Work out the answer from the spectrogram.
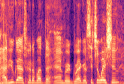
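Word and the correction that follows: Amber Guyger: Hey, did I even say it right or not? – It's Amber Geiger.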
